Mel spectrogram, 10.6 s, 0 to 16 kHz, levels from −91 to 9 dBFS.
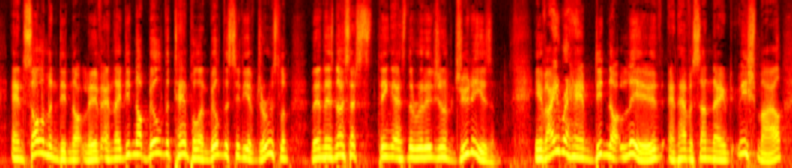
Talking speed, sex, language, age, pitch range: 220 wpm, male, English, 30-49, 125-175 Hz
